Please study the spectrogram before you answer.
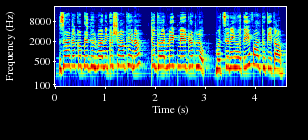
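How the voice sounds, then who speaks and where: A woman's voice: extremely high pitch, flat delivery, brisk. A woman voicing a selfish, defiant young modern wife in a family drama story, snappy and dismissive. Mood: defiant, irritated.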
